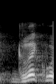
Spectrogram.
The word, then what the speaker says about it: Glueck: Gluck, G-L-U-E-C-K. At the age of 23, what's that? It's pronounced Glick? – I know it's on Charlie. I think it's pronounced. Charlie pronounced it Glick. – Okay, thank you. At the age of 23, Glick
